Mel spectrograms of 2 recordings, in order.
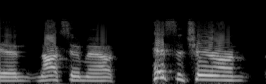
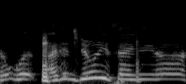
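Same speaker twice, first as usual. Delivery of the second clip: soft, high, begging, pleading voice; 5 semitones higher, 6 dB quieter than usual. Retell a man's answer to an accusation of betrayal, imitating someone begging. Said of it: "Heyman kind of like is like begging".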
